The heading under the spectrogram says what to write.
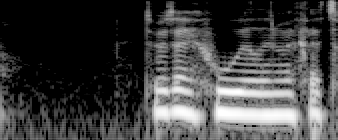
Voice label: "hwyl", Welsh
